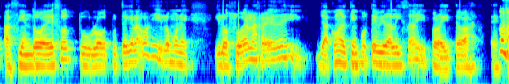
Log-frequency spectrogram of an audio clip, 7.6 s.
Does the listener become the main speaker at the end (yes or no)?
yes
